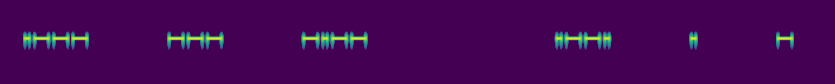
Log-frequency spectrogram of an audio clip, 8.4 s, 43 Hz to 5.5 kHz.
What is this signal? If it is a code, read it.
Morse code, heard as a keyed tone, about 25 wpm, spaced as for 9 wpm, 600 Hz. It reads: JOY PET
